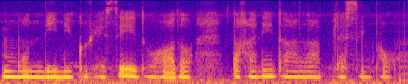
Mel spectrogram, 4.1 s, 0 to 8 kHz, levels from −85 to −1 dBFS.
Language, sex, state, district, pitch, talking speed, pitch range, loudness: Nagamese, female, Nagaland, Kohima, 165 Hz, 190 wpm, 165-175 Hz, -16 LUFS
